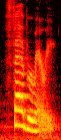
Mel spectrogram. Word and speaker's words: February: Então, é a primeira sílaba. February. February. February. February. Ã, também tem a opção de você não pronunciar esse R, tá? Então, ao invés de você falar fear, February, esse primeiro R que a gente fala, a gente fala um Fabio. February também pode ser Februar.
